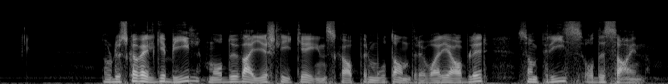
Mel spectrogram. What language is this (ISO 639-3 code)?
nor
